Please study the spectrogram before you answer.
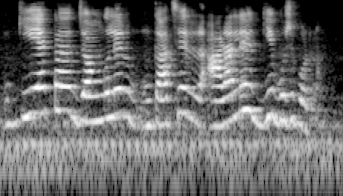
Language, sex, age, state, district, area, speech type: Bengali, female, 18-30, West Bengal, Dakshin Dinajpur, urban, spontaneous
